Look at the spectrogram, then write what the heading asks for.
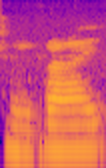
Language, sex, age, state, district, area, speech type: Bodo, male, 30-45, Assam, Kokrajhar, rural, spontaneous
